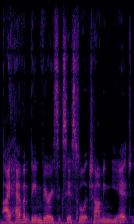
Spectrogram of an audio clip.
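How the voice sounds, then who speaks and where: A woman's voice: very deep voice, expressive, moderate pace. A woman with a New Zealand accent chatting casually and playfully as a player in a tabletop game. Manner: jokey, playful. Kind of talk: casual joking chat.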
